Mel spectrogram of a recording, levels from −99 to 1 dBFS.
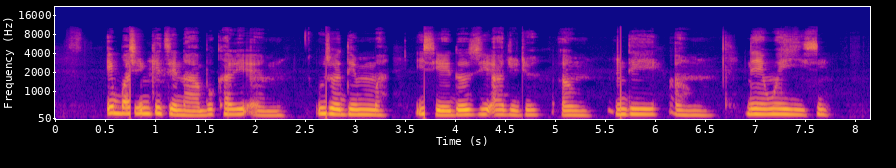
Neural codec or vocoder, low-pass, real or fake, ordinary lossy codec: none; none; real; none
